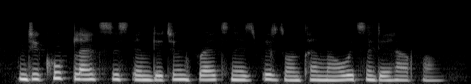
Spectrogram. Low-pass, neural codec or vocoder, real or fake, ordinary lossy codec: 7.2 kHz; codec, 16 kHz, about 1 kbps, DyCAST, with the encoder's durations; fake; none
